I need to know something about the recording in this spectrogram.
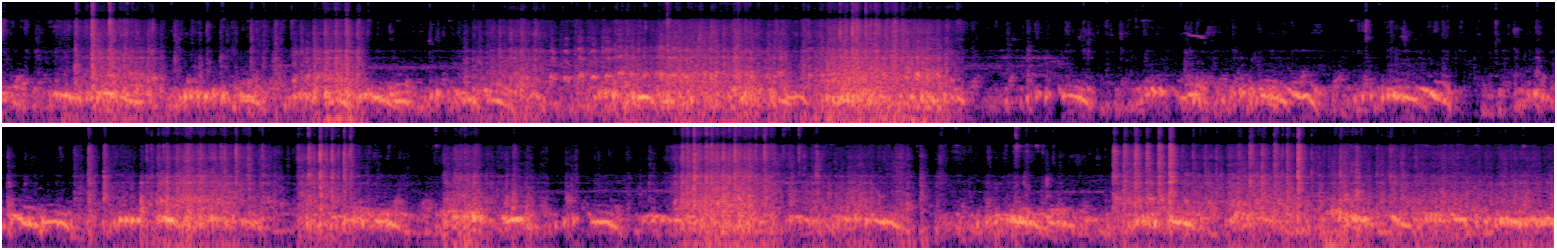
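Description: Several domestic pigeons cooing in a loft, their low, rolling coos overlapping one after another. A rushing noise comes and goes underneath.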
